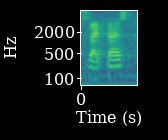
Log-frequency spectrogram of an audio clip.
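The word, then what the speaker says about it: Zeitgeist: a video available uh it's called sist um it's spelled z e i uh uh t g e i s it's the German word zist and uh there's also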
